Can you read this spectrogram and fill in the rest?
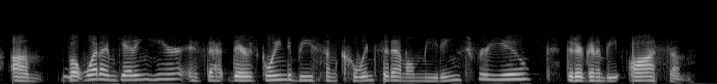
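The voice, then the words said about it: Hoarse, scratchy throat. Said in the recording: “I have a frog in my throat... I really do have a frog in my throat”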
